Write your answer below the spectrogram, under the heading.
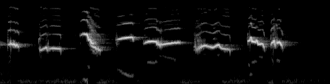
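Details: Oriental magpie-robin (kacer) in loud ngeplong song: about eight separate clear whistles, some level, some wavering or sharply rising, spaced roughly every third of a second.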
